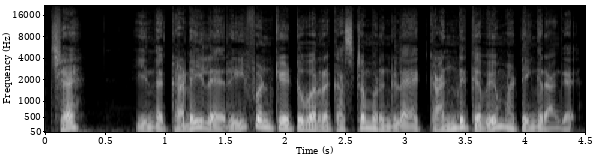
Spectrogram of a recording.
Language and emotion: Tamil, disgusted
